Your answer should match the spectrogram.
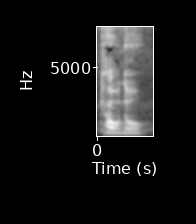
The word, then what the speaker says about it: Kauno: But this is Kano, also pronounced Kauno in certain circles. It's more traditional. The Viking pronunciation was Kaunaz.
